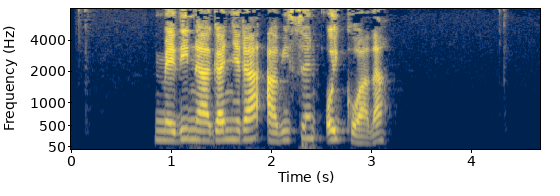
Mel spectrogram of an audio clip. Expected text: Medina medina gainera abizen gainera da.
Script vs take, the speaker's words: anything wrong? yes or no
yes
